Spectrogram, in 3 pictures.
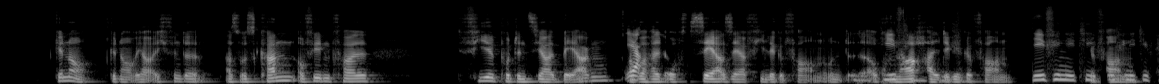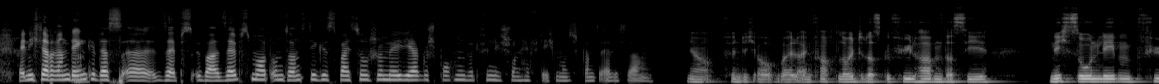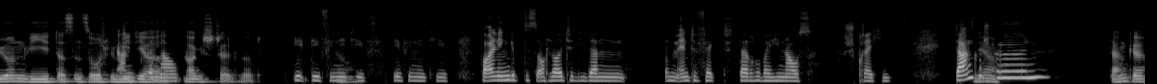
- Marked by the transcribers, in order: none
- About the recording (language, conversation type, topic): German, unstructured, Wie beeinflussen soziale Medien unser Miteinander?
